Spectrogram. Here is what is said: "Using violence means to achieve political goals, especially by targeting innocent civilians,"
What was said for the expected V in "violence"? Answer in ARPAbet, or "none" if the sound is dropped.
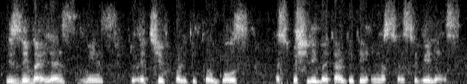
V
